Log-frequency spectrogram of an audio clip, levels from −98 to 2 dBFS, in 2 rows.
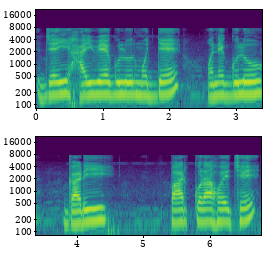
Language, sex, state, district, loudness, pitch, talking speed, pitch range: Bengali, male, Assam, Hailakandi, -15 LUFS, 175 Hz, 70 wpm, 170-180 Hz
